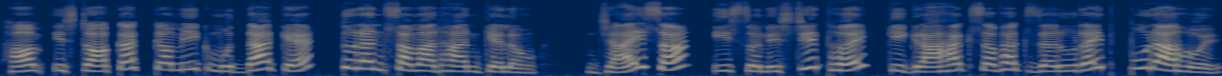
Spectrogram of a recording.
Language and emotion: Maithili, happy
